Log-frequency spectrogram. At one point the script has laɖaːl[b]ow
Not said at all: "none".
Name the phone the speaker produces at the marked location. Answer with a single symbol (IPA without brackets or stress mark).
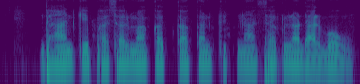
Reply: b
